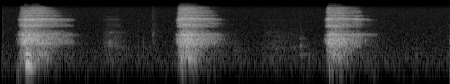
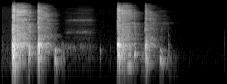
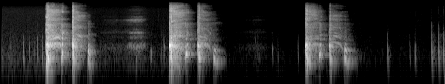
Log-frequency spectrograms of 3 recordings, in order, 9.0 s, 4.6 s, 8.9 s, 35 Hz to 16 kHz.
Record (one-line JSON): {"exhalation_length": "9.0 s", "exhalation_amplitude": 3624, "exhalation_signal_mean_std_ratio": 0.41, "cough_length": "4.6 s", "cough_amplitude": 28160, "cough_signal_mean_std_ratio": 0.28, "three_cough_length": "8.9 s", "three_cough_amplitude": 26222, "three_cough_signal_mean_std_ratio": 0.23, "survey_phase": "beta (2021-08-13 to 2022-03-07)", "age": "45-64", "gender": "Female", "wearing_mask": "No", "symptom_cough_any": true, "symptom_onset": "12 days", "smoker_status": "Ex-smoker", "respiratory_condition_asthma": false, "respiratory_condition_other": false, "recruitment_source": "REACT", "submission_delay": "2 days", "covid_test_result": "Negative", "covid_test_method": "RT-qPCR", "influenza_a_test_result": "Negative", "influenza_b_test_result": "Negative"}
